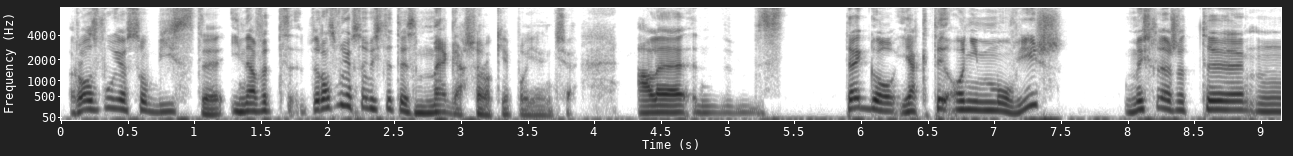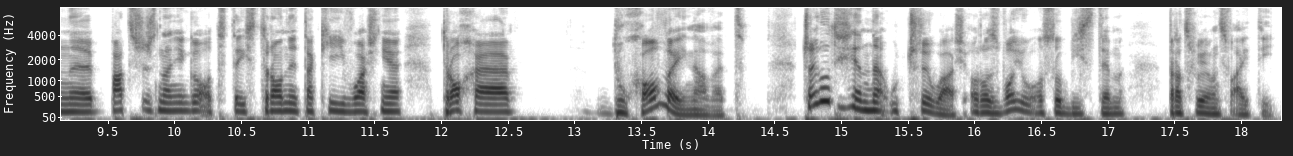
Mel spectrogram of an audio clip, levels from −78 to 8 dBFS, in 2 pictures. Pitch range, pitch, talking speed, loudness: 130-180 Hz, 155 Hz, 140 wpm, -15 LUFS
